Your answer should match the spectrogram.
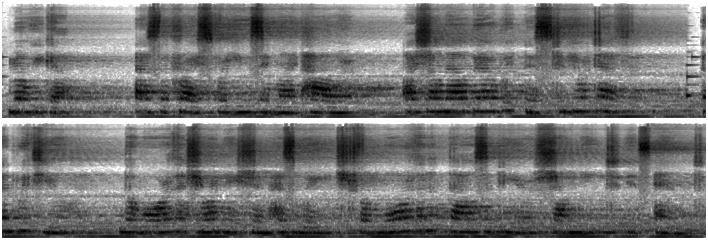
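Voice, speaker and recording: Echoing, solemn goddess of death. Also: female voice, mid-range voice, steady tone, slow. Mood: cold, solemn. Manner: stately, formal. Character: solemn, imperious female death deity, ancient and aloof. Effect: heavy reverb. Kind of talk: video game voice acting. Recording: very echoey, distant, under music.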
